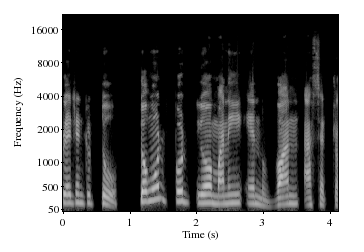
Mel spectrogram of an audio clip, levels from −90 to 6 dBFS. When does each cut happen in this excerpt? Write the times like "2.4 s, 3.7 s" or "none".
0.9 s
